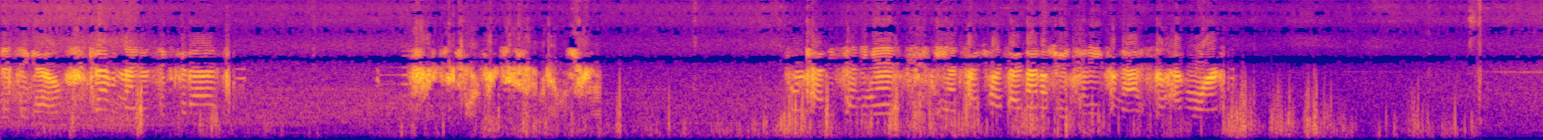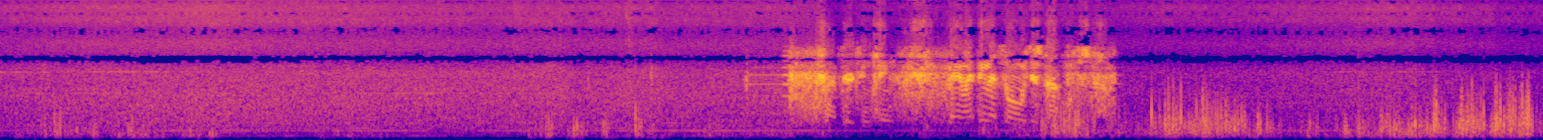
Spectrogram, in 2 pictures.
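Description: Emergency dispatch radio traffic from a scanner: several bursts of narrow, tinny voice transmissions. The bursts come in the first few seconds and again near the end, with a long stretch of steady background noise between them.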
